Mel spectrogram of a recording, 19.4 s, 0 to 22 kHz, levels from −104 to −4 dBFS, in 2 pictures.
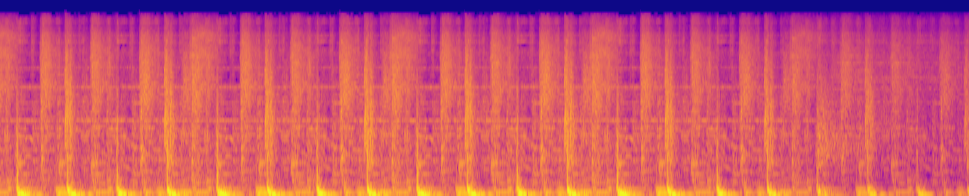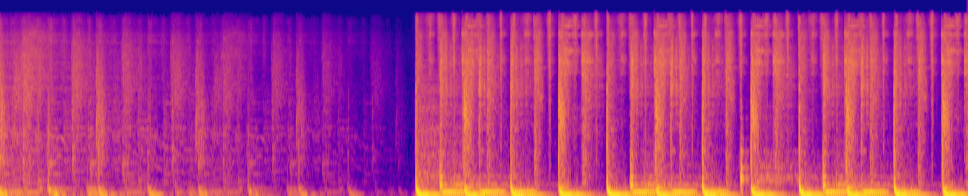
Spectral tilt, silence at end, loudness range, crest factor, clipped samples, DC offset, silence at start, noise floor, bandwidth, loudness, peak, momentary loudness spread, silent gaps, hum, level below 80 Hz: -4 dB/octave; 0 s; 15 LU; 16 dB; under 0.1%; under 0.1%; 0 s; -61 dBFS; 16.5 kHz; -18 LUFS; 0 dBFS; 16 LU; none; none; -18 dBFS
